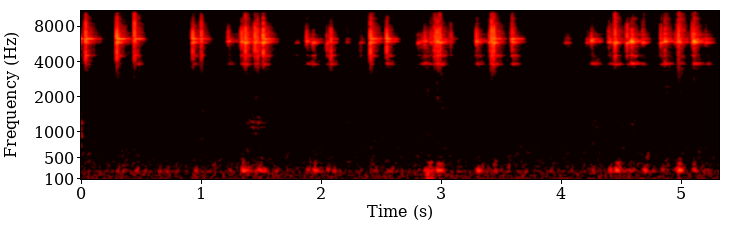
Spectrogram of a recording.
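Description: Long nails tap the sides of the neck and the rim of a hollow, empty, green ribbed glass vase standing upright. The result is a quiet series of quick, bright glassy clicks in irregular bursts, each dying away almost instantly with a high ring.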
